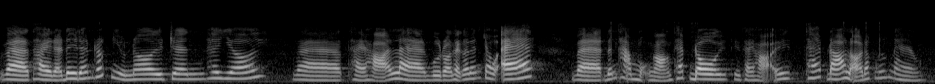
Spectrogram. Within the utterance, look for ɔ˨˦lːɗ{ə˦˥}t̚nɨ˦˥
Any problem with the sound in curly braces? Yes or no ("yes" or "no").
no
